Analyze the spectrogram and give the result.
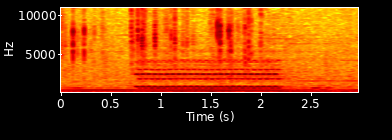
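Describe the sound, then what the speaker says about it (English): A telephone rings in a video game trailer: one sustained electronic ringing burst in the middle, heard over a steady background hiss of rain. "Mom, phone."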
